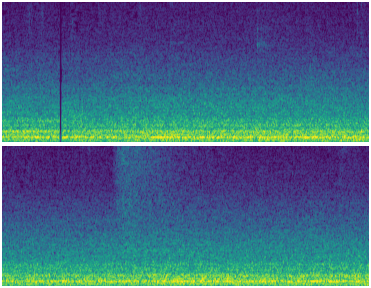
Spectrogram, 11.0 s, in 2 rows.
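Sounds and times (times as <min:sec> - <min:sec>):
electric hum of trains: 0:00.0 - 0:11.0
air hiss: 0:07.1 - 0:08.3.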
